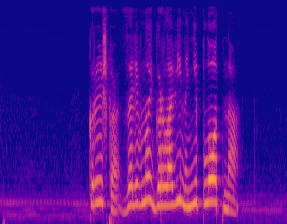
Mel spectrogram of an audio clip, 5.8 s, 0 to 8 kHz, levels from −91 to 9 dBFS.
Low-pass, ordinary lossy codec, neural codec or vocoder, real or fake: 7.2 kHz; none; none; real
